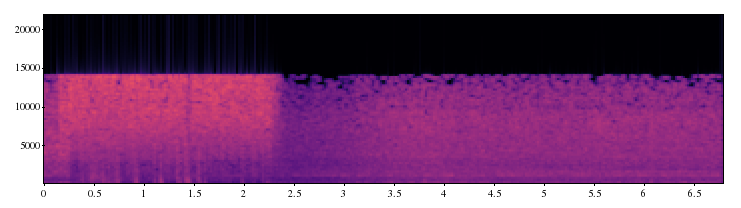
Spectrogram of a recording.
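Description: Automatic plastic vacuum forming machine cycling: a loud hiss of air for about two seconds as the mould works the sheet, then a steady running noise with a faint whine.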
